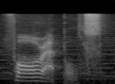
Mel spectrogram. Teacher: è un r che torna fuori dove eventualmente non dovrebbe essere pronunciata ma si pronuncia per aiutare a in qualche modo introdurre la vocale della parola che segue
